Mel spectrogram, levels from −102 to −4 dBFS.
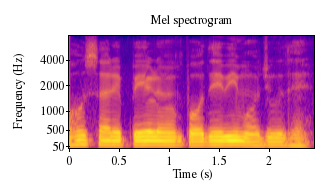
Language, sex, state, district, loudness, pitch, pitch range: Hindi, male, Jharkhand, Ranchi, -13 LUFS, 105 Hz, 100-110 Hz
